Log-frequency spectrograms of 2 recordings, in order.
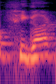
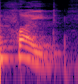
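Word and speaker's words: fight: इसको फिगाहट नहीं पढ़ते। फाइट।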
